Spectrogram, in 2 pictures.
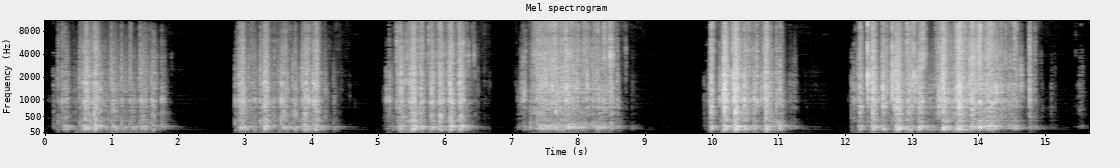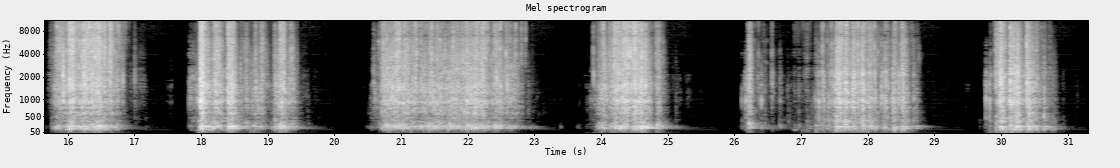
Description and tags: Bucket of Junk Shake
Shaking a plastic 5-gallon bucket of junk. Recorded in treated room with Shure SM78.
clattering, crash, rattling, shake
